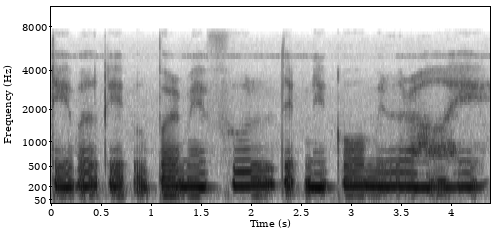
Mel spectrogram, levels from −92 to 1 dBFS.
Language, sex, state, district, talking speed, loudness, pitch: Hindi, female, Arunachal Pradesh, Lower Dibang Valley, 135 wpm, -14 LUFS, 200 Hz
